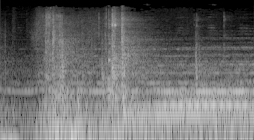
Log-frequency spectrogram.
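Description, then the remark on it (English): A door opens with a short, solid thunk and a brief scrape as a guard comes through, followed by a sustained low tonal hum in the background. No one speaks. “The pipe comes free, then the door opens.”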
